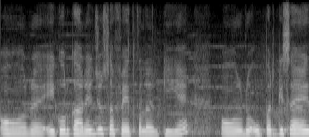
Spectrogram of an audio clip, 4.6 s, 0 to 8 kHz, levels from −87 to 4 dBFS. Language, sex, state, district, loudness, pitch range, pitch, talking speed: Hindi, female, Uttar Pradesh, Varanasi, -16 LUFS, 215-230 Hz, 220 Hz, 195 wpm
